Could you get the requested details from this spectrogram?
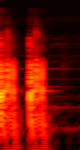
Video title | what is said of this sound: Sunday Conversations With Catfish! | Let me knock on this desk cuz it's wood.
